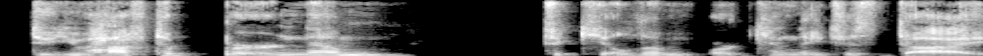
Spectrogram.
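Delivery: slow, barely aloud, under-the-breath mutter. Asking a question in character about killing trolls: muttering under breath. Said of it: "just under my breath".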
